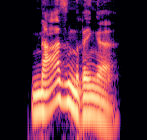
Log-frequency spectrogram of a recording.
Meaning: nominative/accusative/genitive plural of Nasenring
- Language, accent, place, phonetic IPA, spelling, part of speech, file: German, Germany, Berlin, [ˈnaːzn̩ˌʁɪŋə], Nasenringe, noun, De-Nasenringe.ogg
